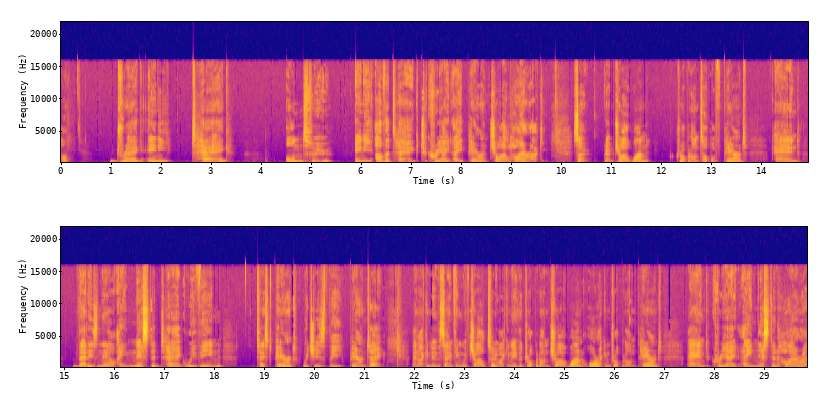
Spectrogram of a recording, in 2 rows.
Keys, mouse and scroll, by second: 10.7-13.1 drag, 22.9-26.5 drag.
